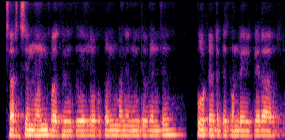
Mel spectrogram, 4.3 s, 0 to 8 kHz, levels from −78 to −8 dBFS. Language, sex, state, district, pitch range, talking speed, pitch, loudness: Tamil, male, Tamil Nadu, Kanyakumari, 105-110 Hz, 140 wpm, 105 Hz, -17 LUFS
